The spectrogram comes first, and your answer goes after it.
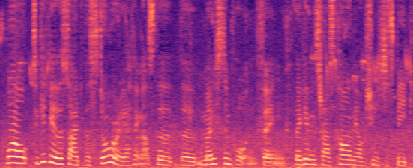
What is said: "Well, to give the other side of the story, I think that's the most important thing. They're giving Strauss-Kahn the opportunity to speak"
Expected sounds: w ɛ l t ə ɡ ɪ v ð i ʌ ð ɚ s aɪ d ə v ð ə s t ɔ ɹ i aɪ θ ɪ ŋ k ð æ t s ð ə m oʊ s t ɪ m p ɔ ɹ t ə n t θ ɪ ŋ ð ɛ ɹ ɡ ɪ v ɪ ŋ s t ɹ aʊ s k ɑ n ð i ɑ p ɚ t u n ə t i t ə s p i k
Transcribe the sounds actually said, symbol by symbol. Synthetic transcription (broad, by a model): w ɛ l t ə ɡ ɪ v ð i ʌ ð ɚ s aɪ d ə v ð ə s t ɔ ɹ i aɪ θ ɪ ŋ k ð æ t s ð ə m oʊ s t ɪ m p ɔ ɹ t n θ ɪ ŋ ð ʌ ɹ ɡ ɪ v ɪ ŋ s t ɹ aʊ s k ɑ n ð i ɑ p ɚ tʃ u n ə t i t ə s p i k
